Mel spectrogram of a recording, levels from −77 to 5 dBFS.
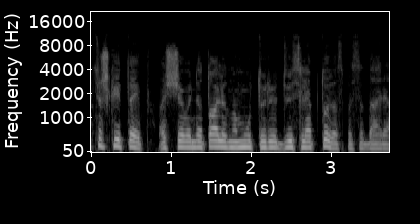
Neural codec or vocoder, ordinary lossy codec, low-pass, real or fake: none; MP3, 48 kbps; 14.4 kHz; real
